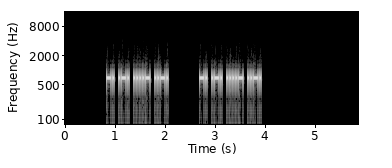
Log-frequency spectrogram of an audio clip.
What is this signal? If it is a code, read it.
Morse code, heard as a keyed tone, about 40 wpm, 700 Hz. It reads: NR4F NR4F
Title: USA Call Signs - 4 Characters - Repeated 2x - 40wpm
